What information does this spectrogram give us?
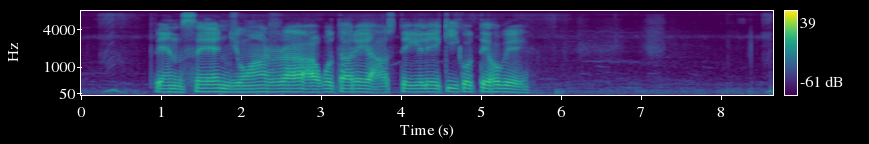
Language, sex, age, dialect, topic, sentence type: Bengali, male, 25-30, Western, banking, question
